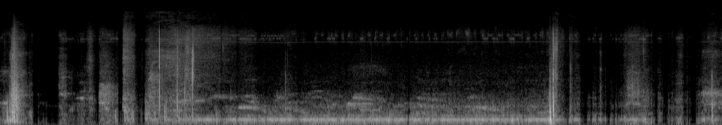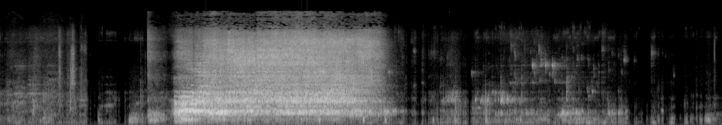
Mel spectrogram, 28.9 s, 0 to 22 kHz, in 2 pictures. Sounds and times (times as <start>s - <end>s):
Toilet flush: 17.4s - 27.1s.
